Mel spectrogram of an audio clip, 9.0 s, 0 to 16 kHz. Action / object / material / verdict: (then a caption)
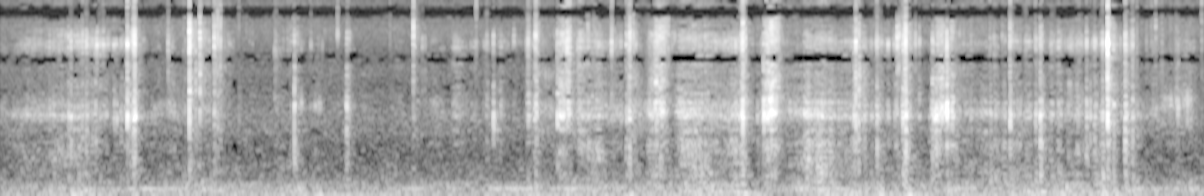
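scrape / bar of soap scraped with a small metal blade / soap / none. A solid orange bar of dry soap, held in the hand, is scraped with a small metal blade, shaving off crumbly dry curls. A series of short, crisp, crackling scrapes rises over a faint low hum, each one bright and hissy with a band near 2 kHz and more energy up high, stopping almost at once with no ring.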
